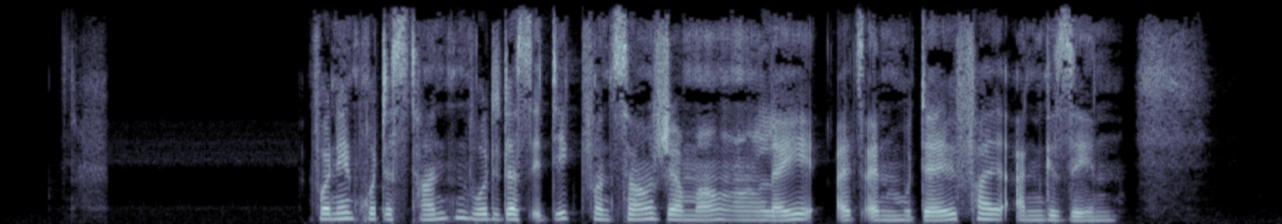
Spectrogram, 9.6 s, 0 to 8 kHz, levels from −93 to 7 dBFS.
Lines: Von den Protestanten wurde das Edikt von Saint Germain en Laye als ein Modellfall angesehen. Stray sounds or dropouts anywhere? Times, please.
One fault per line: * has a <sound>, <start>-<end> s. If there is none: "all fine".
all fine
